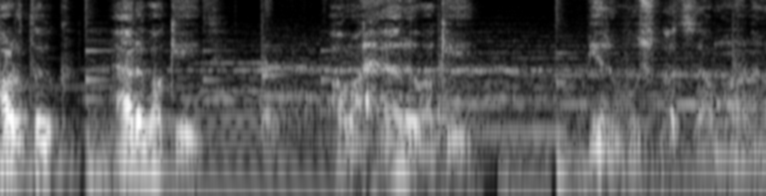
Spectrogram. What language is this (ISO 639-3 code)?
tur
